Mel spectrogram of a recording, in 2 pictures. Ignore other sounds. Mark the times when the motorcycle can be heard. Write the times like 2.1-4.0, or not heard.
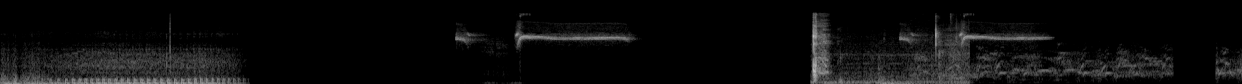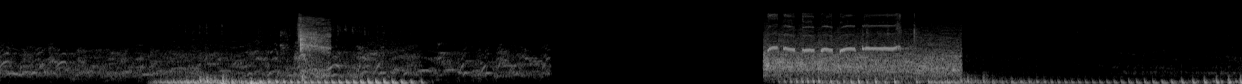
0.0-2.5, 13.9-16.7, 20.2-24.7.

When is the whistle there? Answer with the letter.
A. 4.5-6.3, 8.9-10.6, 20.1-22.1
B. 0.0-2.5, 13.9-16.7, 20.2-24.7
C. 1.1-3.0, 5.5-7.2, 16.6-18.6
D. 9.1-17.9
A.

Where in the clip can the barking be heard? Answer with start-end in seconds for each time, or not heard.
9.1-17.9.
